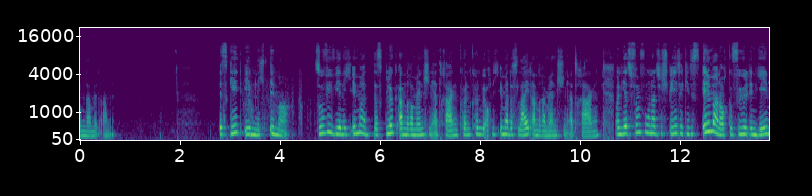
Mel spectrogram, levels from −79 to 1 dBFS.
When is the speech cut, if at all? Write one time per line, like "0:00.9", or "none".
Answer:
0:10.7

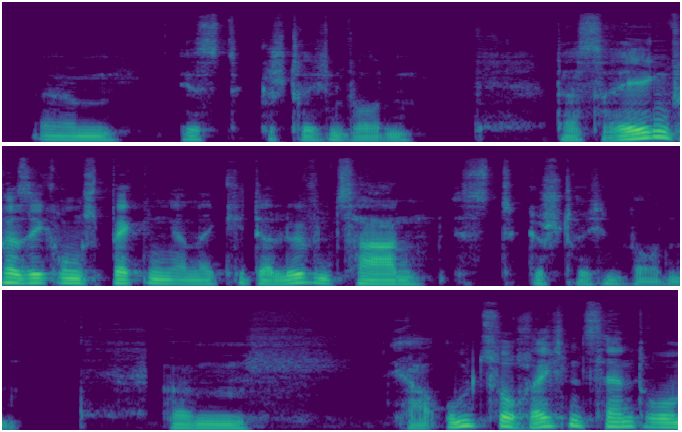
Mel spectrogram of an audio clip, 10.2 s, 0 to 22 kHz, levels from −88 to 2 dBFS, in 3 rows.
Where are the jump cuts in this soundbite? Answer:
0:02.7
0:07.5

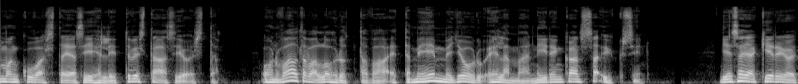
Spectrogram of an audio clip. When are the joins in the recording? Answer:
0:02.5

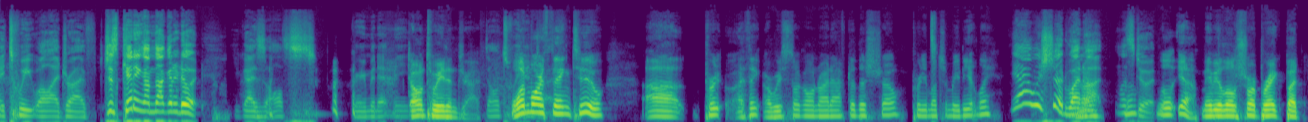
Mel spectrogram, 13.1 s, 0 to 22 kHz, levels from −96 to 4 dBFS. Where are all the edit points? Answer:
none

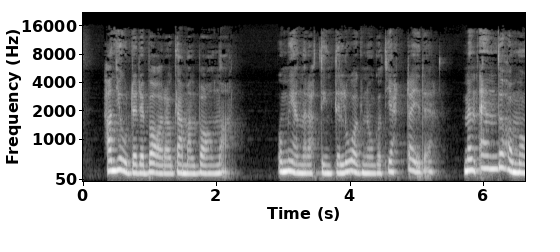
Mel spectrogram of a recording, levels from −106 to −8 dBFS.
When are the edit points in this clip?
0:05.5

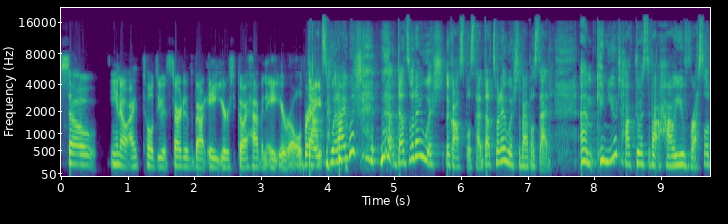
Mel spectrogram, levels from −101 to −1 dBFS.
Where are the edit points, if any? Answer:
0:03.6

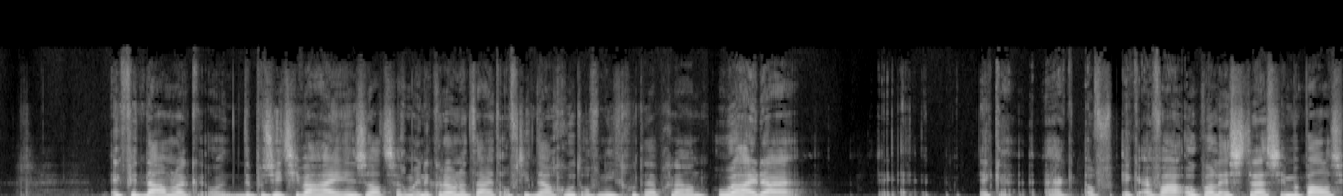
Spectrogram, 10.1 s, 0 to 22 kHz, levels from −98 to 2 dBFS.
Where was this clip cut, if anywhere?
0:05.3

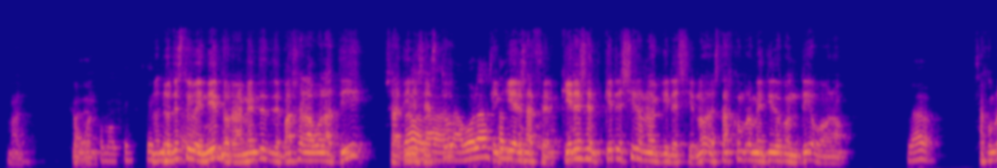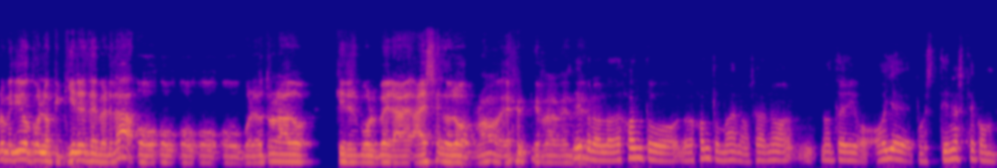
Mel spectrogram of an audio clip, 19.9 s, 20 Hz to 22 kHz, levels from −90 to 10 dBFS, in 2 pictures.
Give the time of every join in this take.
none

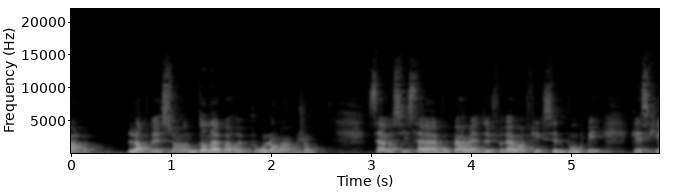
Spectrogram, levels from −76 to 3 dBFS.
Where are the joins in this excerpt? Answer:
0:01.3

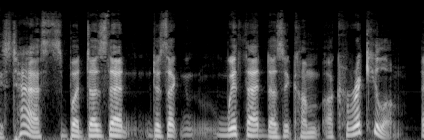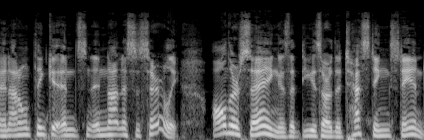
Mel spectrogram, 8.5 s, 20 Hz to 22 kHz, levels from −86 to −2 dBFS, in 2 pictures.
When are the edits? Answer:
0:04.1

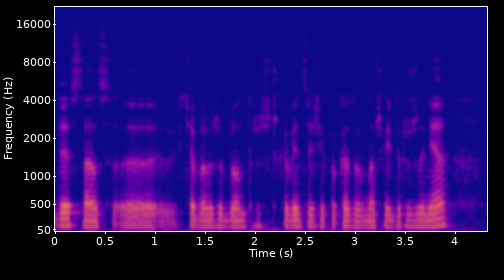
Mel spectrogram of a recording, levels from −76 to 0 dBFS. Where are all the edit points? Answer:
none

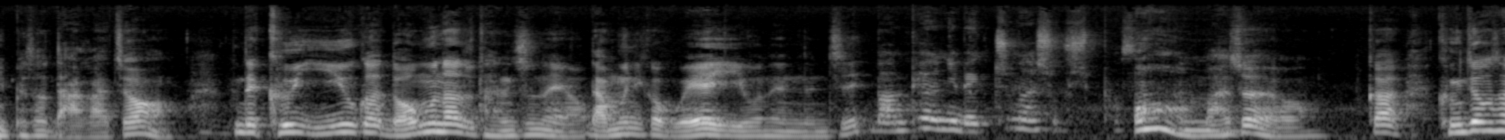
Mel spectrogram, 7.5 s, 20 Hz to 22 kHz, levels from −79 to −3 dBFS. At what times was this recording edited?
0:02.9

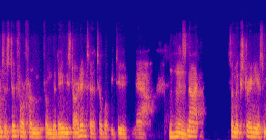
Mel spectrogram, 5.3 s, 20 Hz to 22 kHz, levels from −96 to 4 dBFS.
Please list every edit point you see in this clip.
0:03.3

